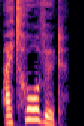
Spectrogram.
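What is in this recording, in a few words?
head female, Norwegian Nynorsk; body parts; people; stamps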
